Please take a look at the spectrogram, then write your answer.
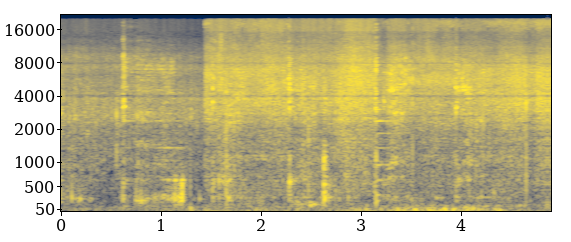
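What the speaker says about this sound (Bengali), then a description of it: "লবণ দিয়ে নিয়েছি, ভালো করে ভেজে নেব।" Chopped ash gourd (chal kumro) with turmeric and salt frying in a pan, a loud close sizzle that jumps in intensity after a moment, punctuated by repeated scraping stirs.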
